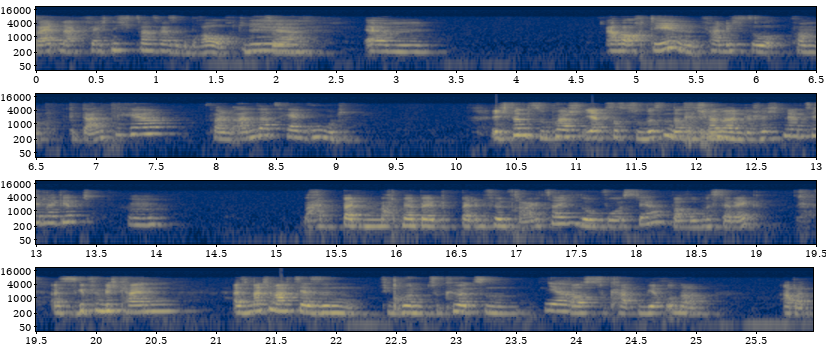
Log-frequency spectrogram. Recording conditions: poor sound quality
